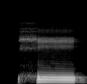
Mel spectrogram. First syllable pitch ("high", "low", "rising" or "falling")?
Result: high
